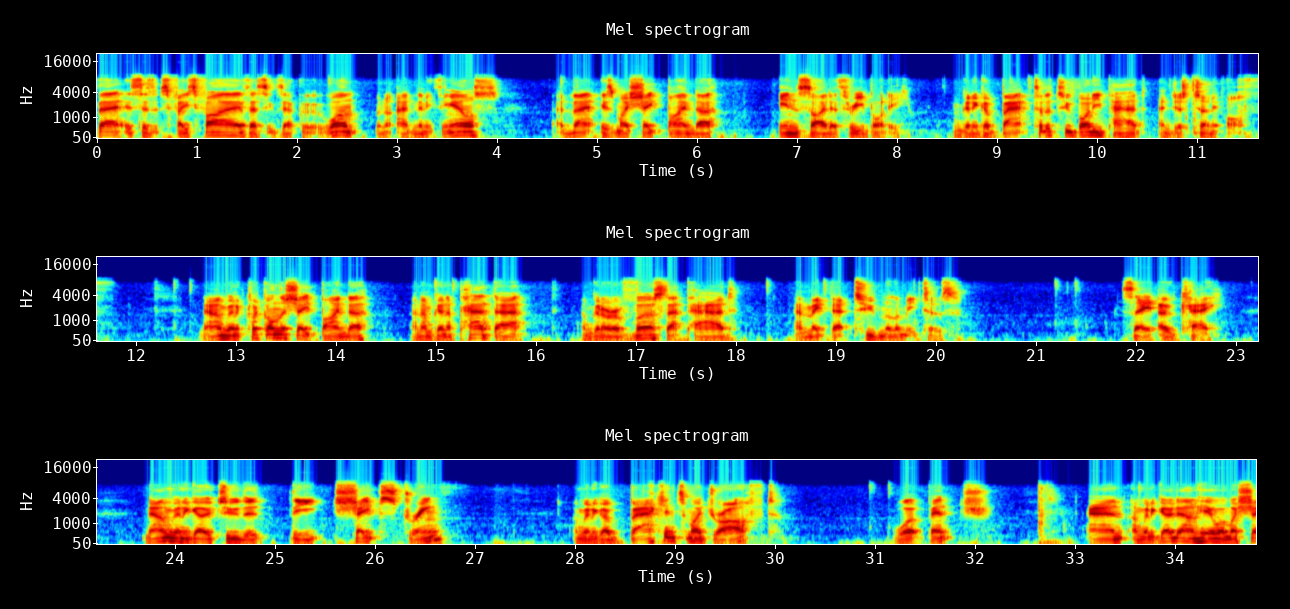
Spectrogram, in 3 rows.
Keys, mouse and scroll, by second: 11.8 space, 19.7 space, 24.2 typing.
